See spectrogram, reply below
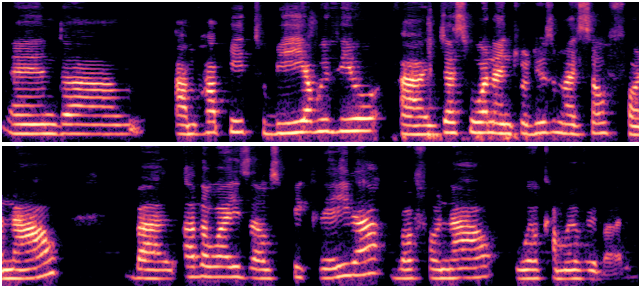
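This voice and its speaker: Older-ish east african lady, fairly high voice, saying hello on a video call. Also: steady tone, moderate pace, a bit bright, rough recording. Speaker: host's mother, guest. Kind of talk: brief greeting on a video call.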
